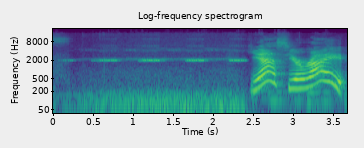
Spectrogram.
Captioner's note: crickets chirping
